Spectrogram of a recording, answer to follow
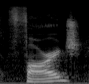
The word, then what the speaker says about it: FARJ: So, a little background on Especifismo is that it comes from a Brazilian group, which I pronounce FARJ, F-A-R-J.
